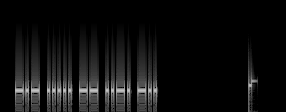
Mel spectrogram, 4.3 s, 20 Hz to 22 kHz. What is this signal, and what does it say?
Morse code, heard as a keyed tone, about 29 wpm, 700 Hz. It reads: K5MFD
